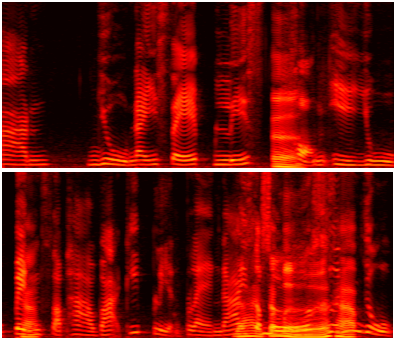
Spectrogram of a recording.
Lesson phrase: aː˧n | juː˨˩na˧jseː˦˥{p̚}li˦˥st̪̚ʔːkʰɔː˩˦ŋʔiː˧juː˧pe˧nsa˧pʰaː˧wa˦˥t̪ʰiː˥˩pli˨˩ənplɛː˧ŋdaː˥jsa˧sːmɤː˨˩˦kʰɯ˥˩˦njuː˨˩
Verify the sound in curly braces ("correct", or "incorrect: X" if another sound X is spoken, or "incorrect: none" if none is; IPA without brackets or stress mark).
correct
